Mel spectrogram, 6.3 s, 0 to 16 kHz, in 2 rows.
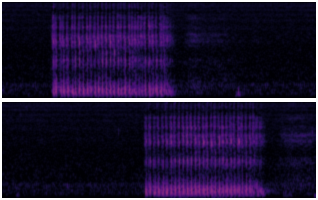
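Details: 12-week-old shar-pei puppy asleep after a long walk: two long, fluttering, rattling inhalations about four seconds apart, quiet between, roughly 15 breaths a minute; snoring.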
